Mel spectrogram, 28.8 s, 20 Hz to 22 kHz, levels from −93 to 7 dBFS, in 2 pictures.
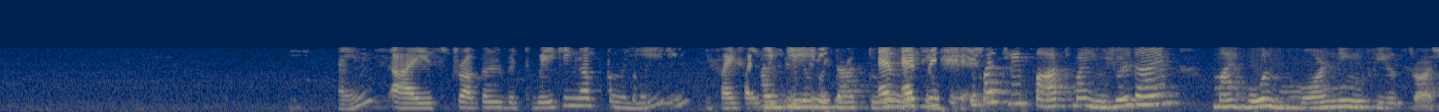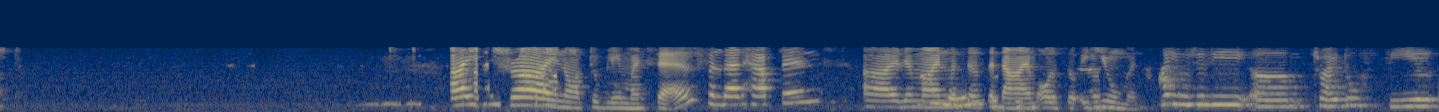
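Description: Speech heard over a narrowband call, with nothing above 4 kHz, which fits a G.711 A-law path. Echo leak appears from 6.07 to 10.3 s and 18.38 to 20.01 s. A delayed copy trails by 231 ms, only about 5 dB down. A faint one follows at 22.7 s, 285 ms late. The likely cause is a loudspeaker echo the far canceller missed. Speech suppressed in double talk shows as brief dips at 7.6 and 8.32 s, of about 10 and 5 dB. A deeper loss of about 25 dB chops the speech between 23.54 and 26.05 s, over about 1.5 s in total, likely during overlapping talk.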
